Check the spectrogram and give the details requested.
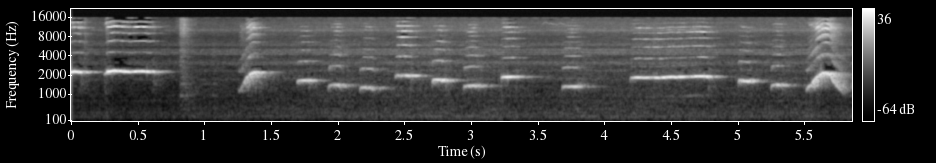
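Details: Male cockatiel singing the Chocobo theme to an indifferent female. Opens with a long held whistle, then a rising squeak leads into a descending run of short whistled notes, a sustained tone, and a final upward swoop; a faint murmur lies beneath.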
